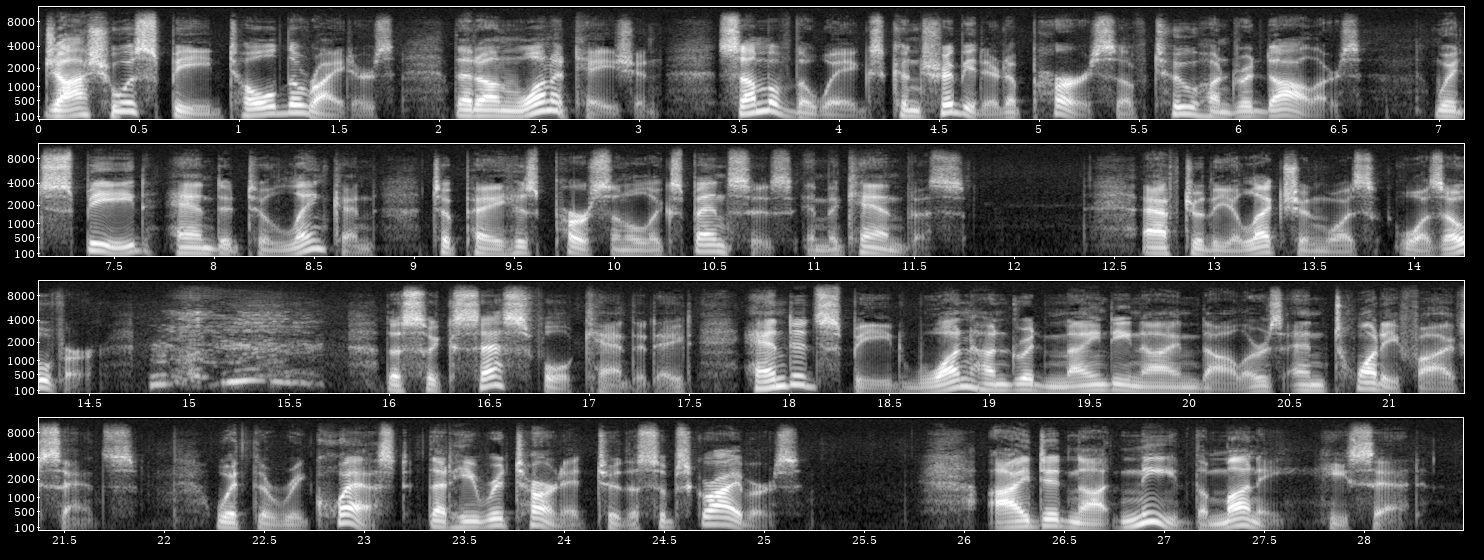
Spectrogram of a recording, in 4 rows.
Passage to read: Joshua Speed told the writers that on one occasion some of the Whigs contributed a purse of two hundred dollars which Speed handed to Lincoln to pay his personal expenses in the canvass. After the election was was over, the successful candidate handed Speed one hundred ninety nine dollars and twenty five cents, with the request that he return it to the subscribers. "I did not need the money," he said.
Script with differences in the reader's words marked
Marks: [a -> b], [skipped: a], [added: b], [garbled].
Joshua Speed told the writers that on one occasion some of the Whigs contributed a purse of two hundred dollars which Speed handed to Lincoln to pay his personal expenses in the canvass. After the election was was over, the successful candidate handed Speed one hundred ninety nine dollars and twenty five cents, with the request that he return it to the subscribers. "I did not need the money," he said.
